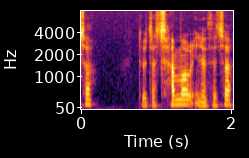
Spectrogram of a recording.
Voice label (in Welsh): "tramor", Welsh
